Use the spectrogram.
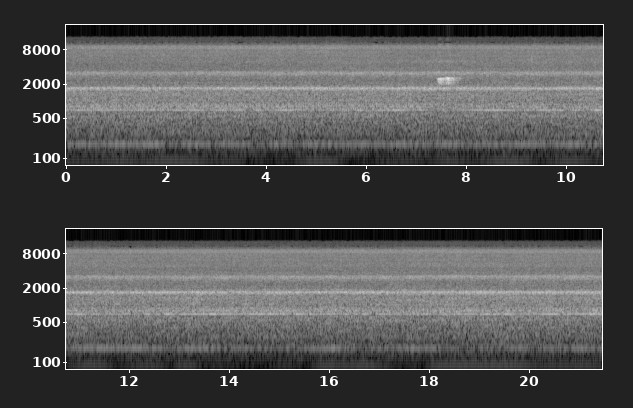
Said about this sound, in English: The trouble is, when the train's so loud, you can't really hear much unless it's right nearby.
